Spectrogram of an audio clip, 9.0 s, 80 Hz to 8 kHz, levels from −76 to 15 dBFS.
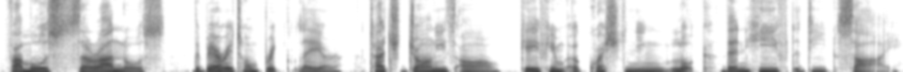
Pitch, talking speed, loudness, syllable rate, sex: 225 Hz, 120 wpm, -17 LUFS, 3.9 syllables/s, female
